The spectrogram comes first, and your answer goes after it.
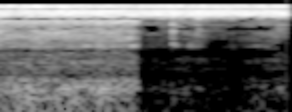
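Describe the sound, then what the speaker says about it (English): A short hissing spray from an olive oil spray can bursts for under a second onto a grill before pizza dough goes on, then cuts off abruptly into near silence. "I'm going to spray it with olive oil spray"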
